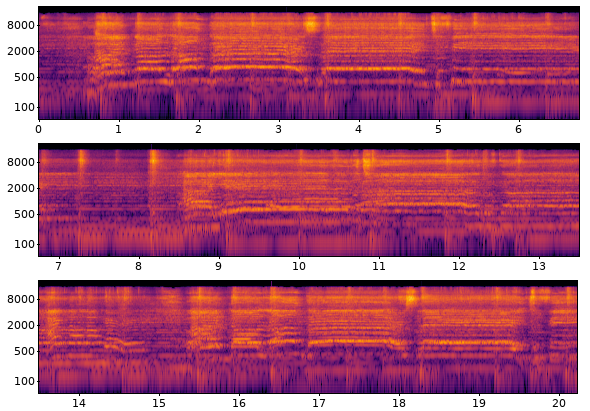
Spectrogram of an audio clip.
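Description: A group of women singing a gospel worship song together in held phrases, accompanied by strummed acoustic guitars, an electronic keyboard and a cajón.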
